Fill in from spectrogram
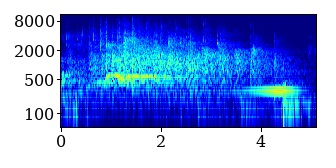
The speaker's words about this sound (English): Should we give her a round of applause? Bring it up.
